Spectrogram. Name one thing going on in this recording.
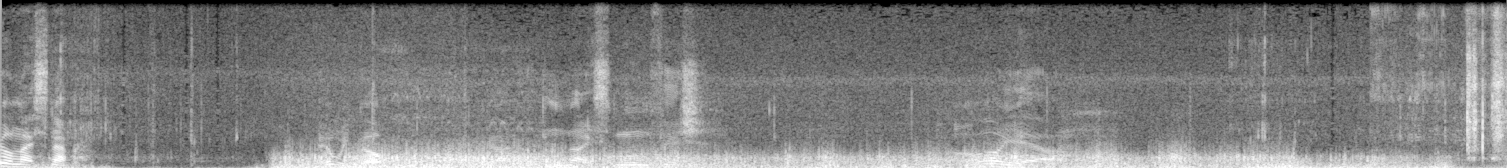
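A fishing reel clicks as its handle is wound.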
